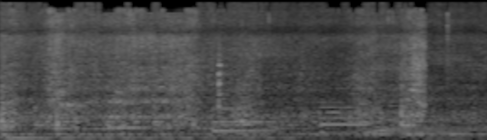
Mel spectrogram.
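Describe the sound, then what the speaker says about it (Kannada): Garlic paste and ginger paste fry in a pan with a soft steady sizzle and scraping stirs, fairly quiet and close, with brief louder bursts as the spoon moves. "ಒಂದು ಚಮಚ ಗಾರ್ಲಿಕ್ ಪೇಸ್ಟು ಒಂದು ಚಮಚ ಜಿಂಜರ್ ಪೇಸ್ಟ್ ತಗೊಂಡಿದ್ದೀವಿ ಚೆನ್ನಾಗಿ ಫ್ರೈ ಮಾಡ್ಕೊಳ್ಳೋಣ"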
